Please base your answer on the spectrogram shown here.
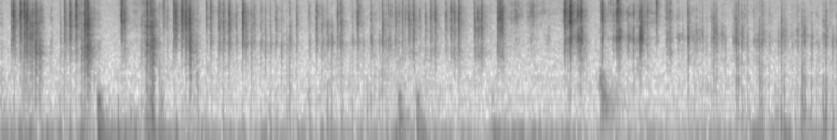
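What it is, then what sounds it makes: Bar of soap. Long white acrylic nails scratch and tap a solid white, hand-sized bar of soap. The result is a quiet, continuous run of dry, crackly scratches broken by short, sharp ticks with almost no ring.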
